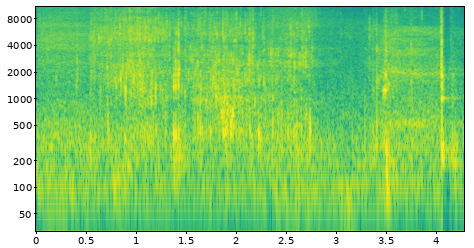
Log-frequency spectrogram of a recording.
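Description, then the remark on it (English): Water is poured from a bucket into a hole dug down to heavy clay soil to test how quickly it drains: a steady broad rushing splatter that thins out, followed by a couple of brief sharp splashes near the end. “Take a bucket of water and fill that hole up.”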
